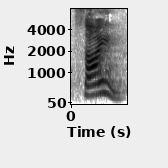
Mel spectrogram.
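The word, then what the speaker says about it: sign: नेट काम हम एल नहीं बोल रहे कुड साइन हम जी नहीं बोल रहे हैं आलैंड बटन डबल टी है बट एक टी साइलेंट है तो इस तरह से बोल्ड किया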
